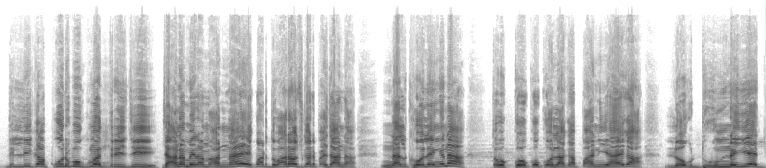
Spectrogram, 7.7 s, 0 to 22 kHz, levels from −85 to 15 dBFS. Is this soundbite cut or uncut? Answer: cut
